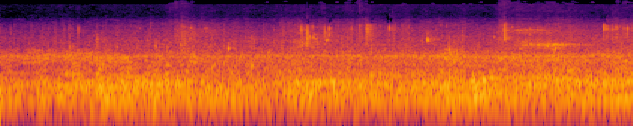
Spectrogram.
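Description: Water washing along the hull of a moving pedal kayak, with wind noise on the microphone and a few faint clicks.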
